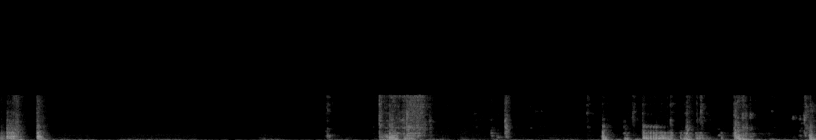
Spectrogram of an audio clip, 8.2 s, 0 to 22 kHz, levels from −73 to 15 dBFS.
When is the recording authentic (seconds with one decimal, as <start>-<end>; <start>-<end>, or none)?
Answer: 0.0-0.5; 4.4-5.1

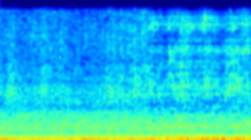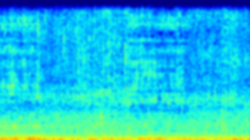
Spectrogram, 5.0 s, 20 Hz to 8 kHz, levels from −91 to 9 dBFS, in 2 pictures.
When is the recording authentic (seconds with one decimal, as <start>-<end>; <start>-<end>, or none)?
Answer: 0.0-1.5; 2.9-3.8; 4.4-5.0

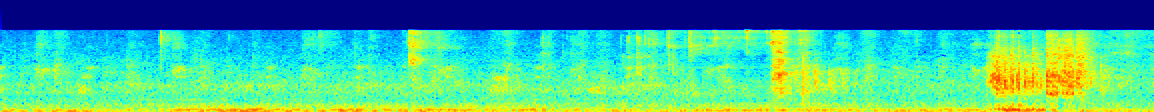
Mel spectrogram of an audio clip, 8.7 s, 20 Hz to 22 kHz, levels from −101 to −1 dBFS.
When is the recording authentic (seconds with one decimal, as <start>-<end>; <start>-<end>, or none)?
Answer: 0.0-5.2; 5.9-8.7

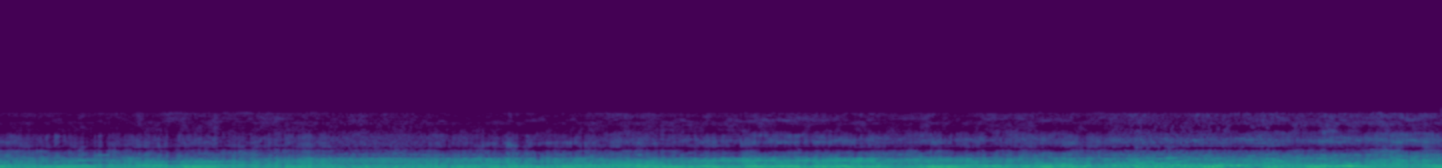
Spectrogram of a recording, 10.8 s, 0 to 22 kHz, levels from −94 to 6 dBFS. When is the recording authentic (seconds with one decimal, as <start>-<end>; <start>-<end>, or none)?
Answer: 2.5-3.2; 8.4-9.6

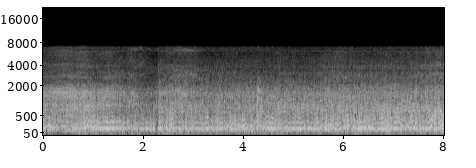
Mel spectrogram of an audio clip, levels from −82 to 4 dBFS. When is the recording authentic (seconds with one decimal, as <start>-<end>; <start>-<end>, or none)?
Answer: 0.0-0.6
